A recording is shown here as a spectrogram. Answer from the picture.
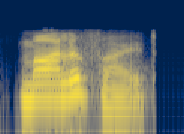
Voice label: "mala fide", Indian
